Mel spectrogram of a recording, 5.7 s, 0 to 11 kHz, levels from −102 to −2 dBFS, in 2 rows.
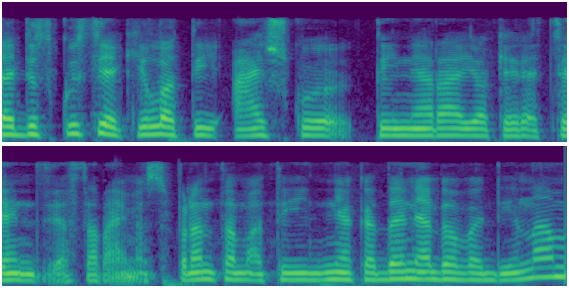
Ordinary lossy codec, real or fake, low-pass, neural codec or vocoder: AAC, 48 kbps; real; 7.2 kHz; none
